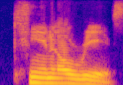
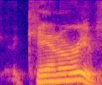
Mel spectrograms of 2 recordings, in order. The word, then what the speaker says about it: Keanu Reeves: thing done there's a great documentary done by keno reeves how do i say his name keanu reeves that's right you know reebs just say john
